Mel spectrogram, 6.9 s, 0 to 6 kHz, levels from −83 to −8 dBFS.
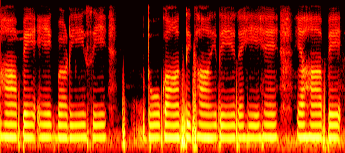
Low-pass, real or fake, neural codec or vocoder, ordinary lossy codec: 5.4 kHz; real; none; none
